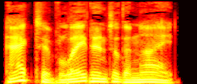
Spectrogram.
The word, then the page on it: active late into the night: American English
